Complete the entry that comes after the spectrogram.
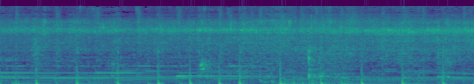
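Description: Chicken pieces and tomato slices sizzling as they fry in masala in a non-stick pan, stirred with a wooden spatula. Background music with a steady low beat, about three beats a second, runs underneath.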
